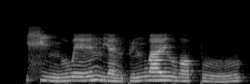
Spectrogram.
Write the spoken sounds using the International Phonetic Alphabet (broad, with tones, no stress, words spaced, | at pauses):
ɕi˨˩ŋlwe˧˥ɪ̯ n̪jɛ˨˩npy˦n̪wa˥ɪ̯lwɔ˧˥ pu˨˩˦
